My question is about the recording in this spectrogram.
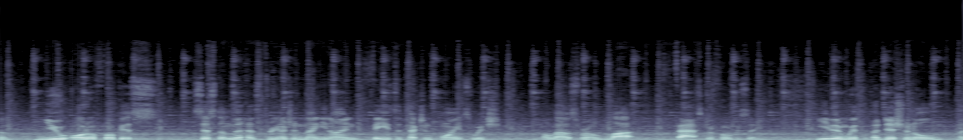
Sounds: Speech, Music

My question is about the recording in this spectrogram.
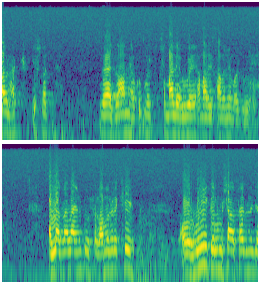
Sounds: Speech, man speaking

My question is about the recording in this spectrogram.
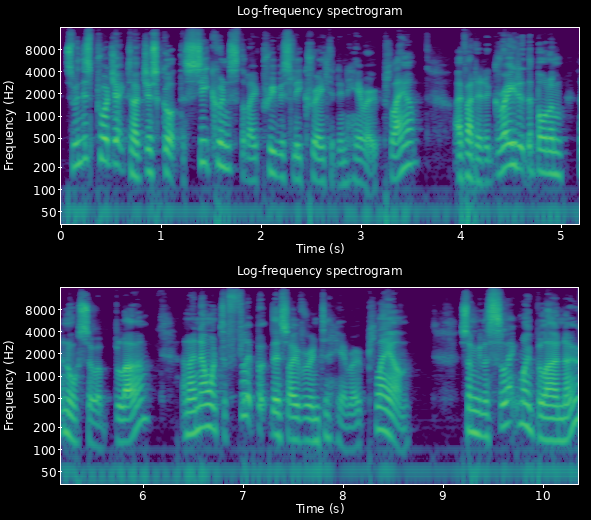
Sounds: Narration

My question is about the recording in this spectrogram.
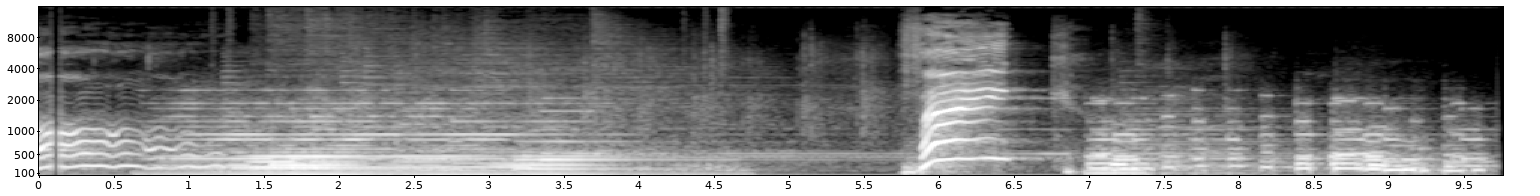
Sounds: Music, Male singing

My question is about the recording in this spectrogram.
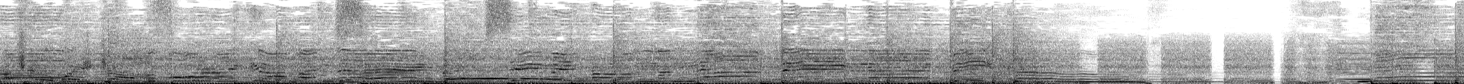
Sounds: Music

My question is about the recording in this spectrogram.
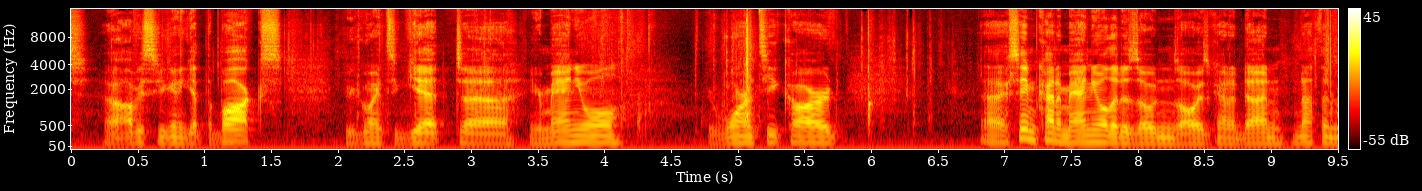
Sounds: Speech

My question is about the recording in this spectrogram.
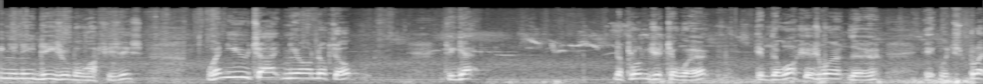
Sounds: Bird

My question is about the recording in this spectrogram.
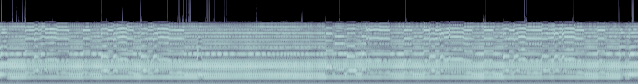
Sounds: Bagpipes, woodwind instrument

